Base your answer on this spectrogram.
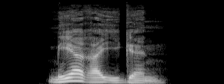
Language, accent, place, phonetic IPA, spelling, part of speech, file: German, Germany, Berlin, [ˈmeːɐ̯ˌʁaɪ̯ɪɡn̩], mehrreihigen, adjective, De-mehrreihigen.ogg
- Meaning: inflection of mehrreihig: 1. strong genitive masculine/neuter singular 2. weak/mixed genitive/dative all-gender singular 3. strong/weak/mixed accusative masculine singular 4. strong dative plural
